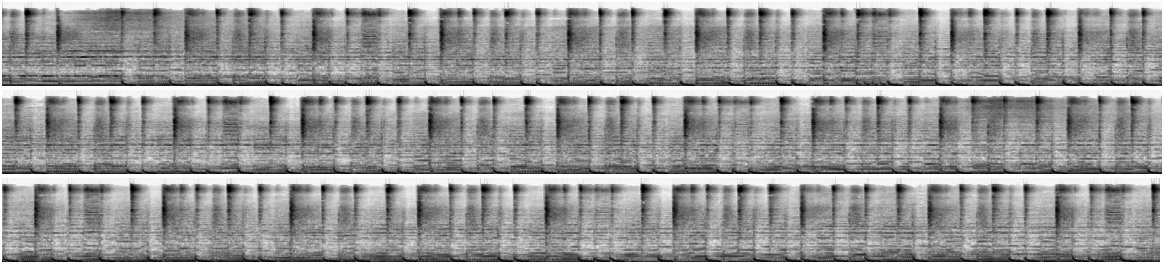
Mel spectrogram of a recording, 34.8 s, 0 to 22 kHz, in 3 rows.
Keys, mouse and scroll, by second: 0.3 alt+z, 0.5-6.2 middle drag, 8.0 ctrl+r, 13.5 middle click, 14.5 3, 14.7 middle click, 15.1 alt+z, 15.8 click, 16.4 shift+click, 16.7 middle click, 17.5 middle click, 18.8 2, 19.3 alt+click, 20.2 g, 22.0-23.1 middle drag, 23.4 3, 23.7 click, 23.9 middle click, 24.8 shift+click, 25.0 middle click, 25.8 click, 26.3 click, 27.1 shift+click, 27.6 x, 28.8 2, 29.1 click, 29.5 shift+click, 30.4 middle click, 31.1 3, 31.4 click, 31.8 x, 33.3 click, 33.9 2, 34.1 click, 34.6 shift+click.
